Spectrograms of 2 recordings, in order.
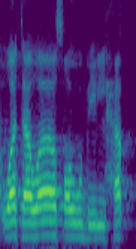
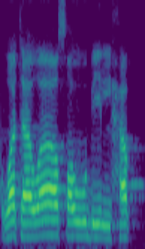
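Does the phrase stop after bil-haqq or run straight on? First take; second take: runs on; stops. First: The phrase runs into the next words without stopping. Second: The phrase stops on the final q of haqq. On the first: The reciter joins the verse to the next one. "وإذا وصلنا" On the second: The reciter pauses at the end of the verse. "إذا وقفنا على كلمة حق ننطقها هكذا"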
